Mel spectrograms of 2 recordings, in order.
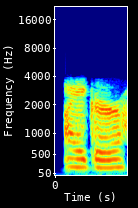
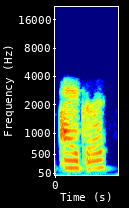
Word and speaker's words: Iger: I'm sorry, I said that wrong. Iger. – That's okay. – They were doing a question. – I didn't know, so I didn't clear it. – Right. I heard it pronounced Iger, so I'll say it that way.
